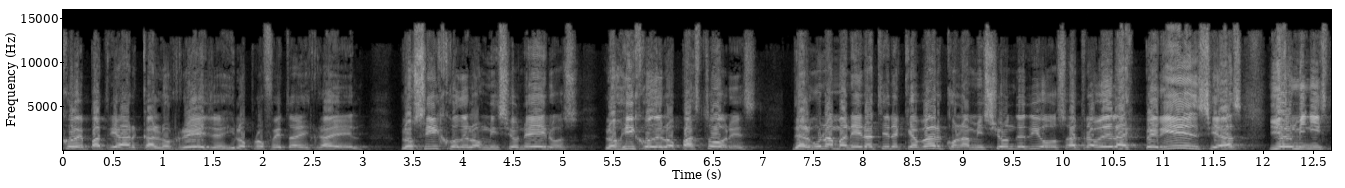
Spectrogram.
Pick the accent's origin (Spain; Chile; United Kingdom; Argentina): Argentina; also born or lived in Korea / United States; now in Mexico; nací en Corea, crecí en Argentina, estudié en Estados Unidos, ahora estoy aquí en México ministrando.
